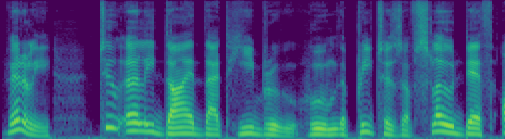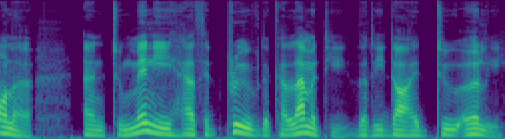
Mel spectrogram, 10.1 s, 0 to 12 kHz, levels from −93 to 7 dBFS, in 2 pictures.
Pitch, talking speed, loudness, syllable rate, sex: 130 Hz, 155 wpm, -20 LUFS, 4.3 syllables/s, male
